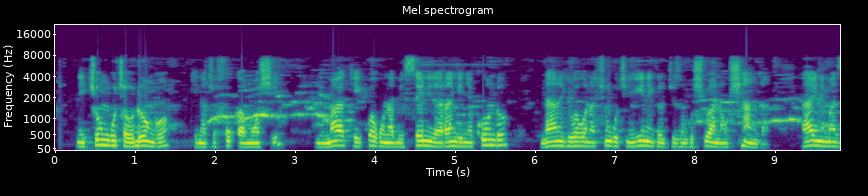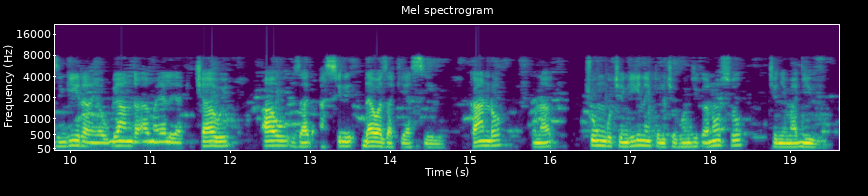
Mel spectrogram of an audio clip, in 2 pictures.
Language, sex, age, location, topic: Swahili, male, 18-24, Mombasa, health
